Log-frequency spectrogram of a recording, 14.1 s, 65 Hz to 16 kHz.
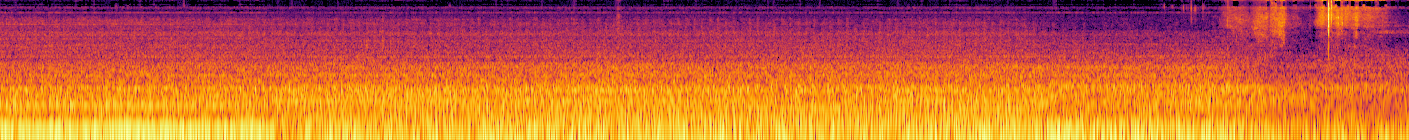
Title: Under dash engine noise 4Runner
